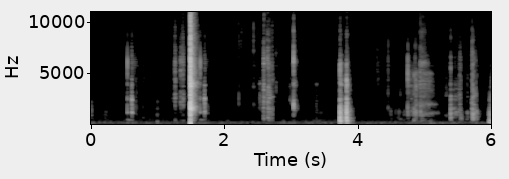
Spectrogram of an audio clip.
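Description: Small handheld craft punch cutting a star out of gold glitter paper: one sharp snap about a second and a half in, then a second, softer click and light paper rustling.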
